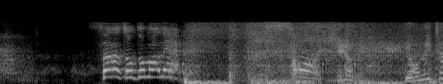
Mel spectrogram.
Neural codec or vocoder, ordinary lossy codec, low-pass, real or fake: codec, 16 kHz, 1.1 kbps, Voila-Tokenizer; none; none; fake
